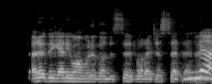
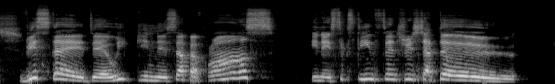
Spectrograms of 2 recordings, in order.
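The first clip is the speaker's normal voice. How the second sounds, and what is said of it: Put-on French accent. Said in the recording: “I think I will do the French accent.”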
